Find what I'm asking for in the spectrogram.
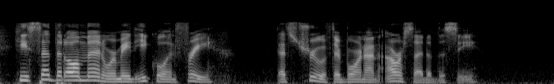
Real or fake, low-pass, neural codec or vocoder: real; 7.2 kHz; none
